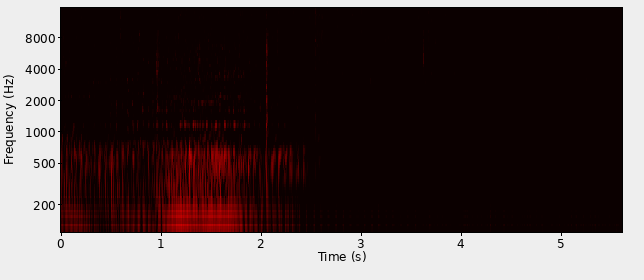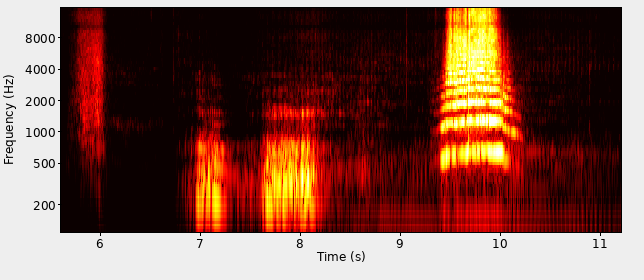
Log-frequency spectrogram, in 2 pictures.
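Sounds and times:
Indian elephant harmonic trumpet blast: 0:09.4 - 0:10.2.

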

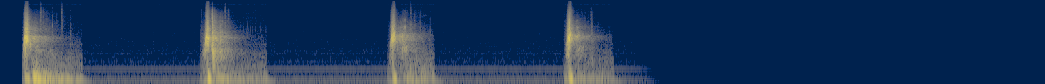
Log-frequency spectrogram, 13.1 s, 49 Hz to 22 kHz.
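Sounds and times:
whip lashes: 0:00.3 - 0:01.0, 0:02.6 - 0:03.2, 0:04.9 - 0:05.4, 0:07.1 - 0:07.6.

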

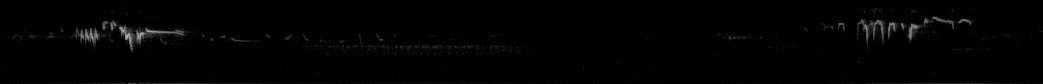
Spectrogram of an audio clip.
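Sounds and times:
European robin Erithacus rubecula singing in spring: 0:00.2 - 0:05.2, 0:08.1 - 0:10.0.

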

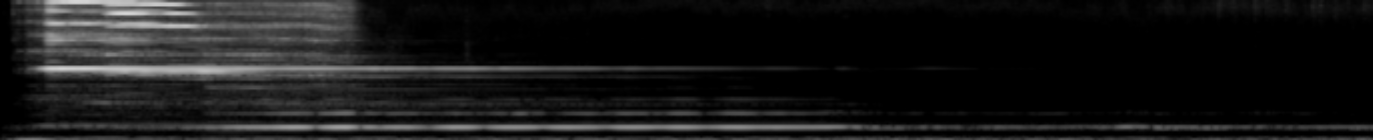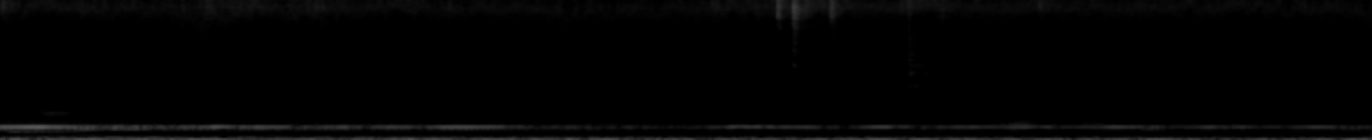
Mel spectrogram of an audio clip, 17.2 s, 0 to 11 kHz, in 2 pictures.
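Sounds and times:
bowed waterphone recorded with contact mic: 0:00.0 - 0:08.3.

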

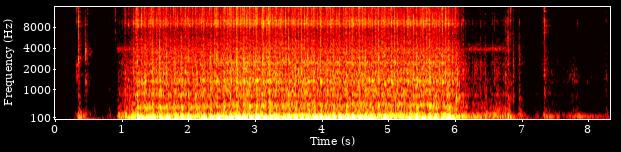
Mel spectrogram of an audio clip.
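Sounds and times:
sewing machine presser foot set down and released: 0:00.3 - 0:08.3
electric sewing machine running at nearly full speed: 0:00.9 - 0:07.1.

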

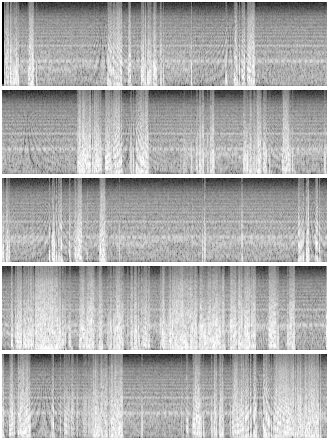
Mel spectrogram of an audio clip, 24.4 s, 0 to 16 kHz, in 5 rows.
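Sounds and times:
AM transmission apparatus tuning: 0:00.0 - 0:00.6, 0:01.4 - 0:03.8, 0:06.0 - 0:11.7, 0:14.1 - 0:24.3.

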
